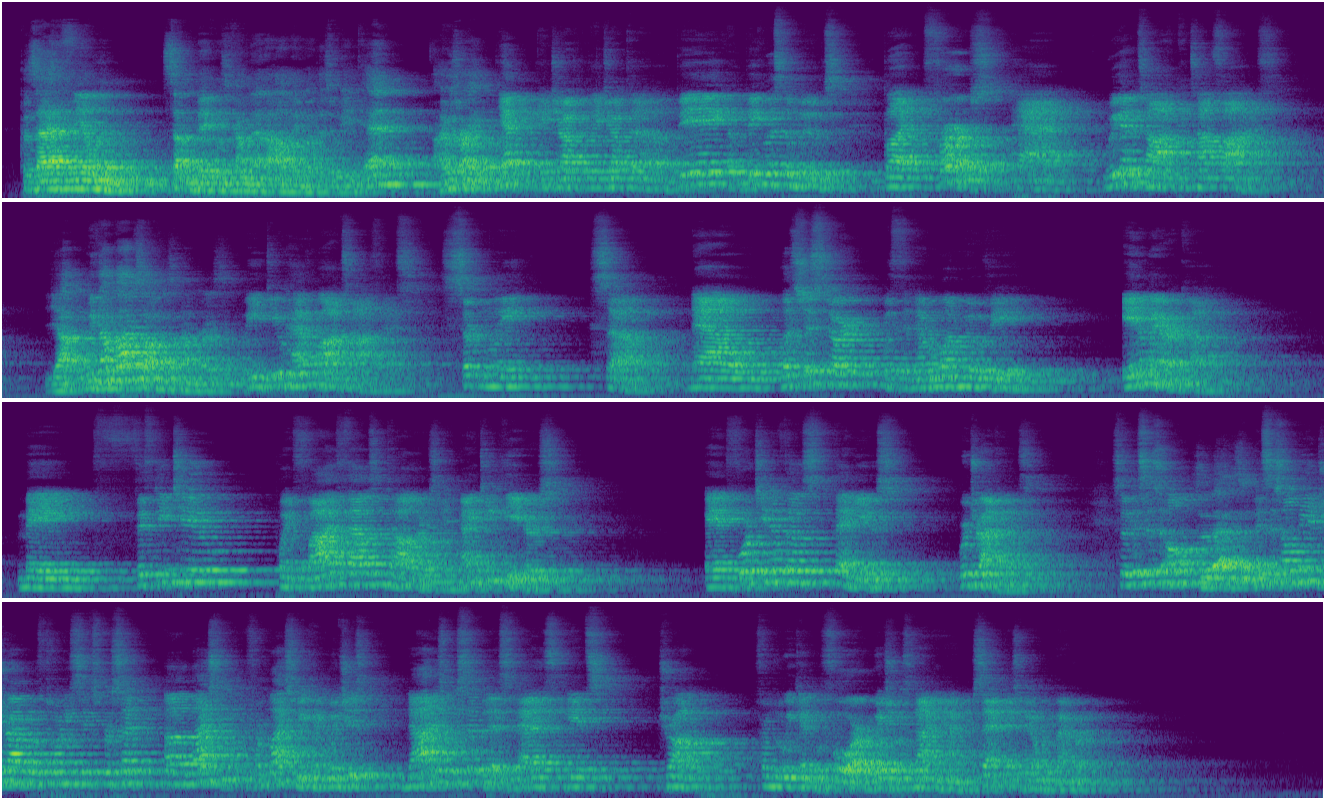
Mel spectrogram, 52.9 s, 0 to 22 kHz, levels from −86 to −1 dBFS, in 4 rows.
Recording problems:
room echo; strong; dies away in 1.7 s
off-mic speech; far

